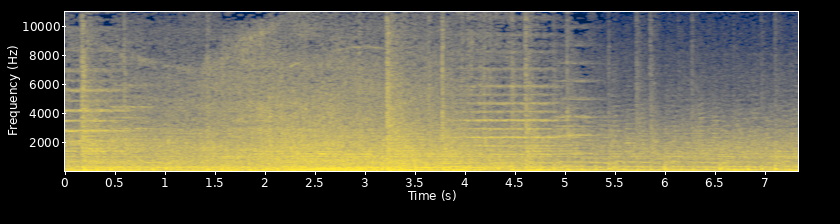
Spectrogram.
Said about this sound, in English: Now speeding down the dark, snowy highway.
